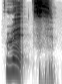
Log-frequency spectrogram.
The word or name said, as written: ritz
